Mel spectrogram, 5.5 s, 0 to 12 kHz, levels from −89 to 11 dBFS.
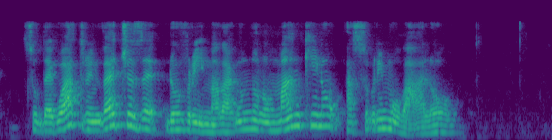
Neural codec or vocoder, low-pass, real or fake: codec, 16 kHz, 4.8 kbps, FACodec; 7.2 kHz; fake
